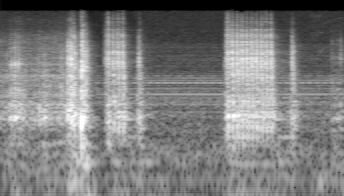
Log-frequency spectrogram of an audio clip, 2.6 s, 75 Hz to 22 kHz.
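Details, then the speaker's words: Xbox 360 (Jasper motherboard) DVD drive with Open Tray error, flashed and cleaned: harsh rattling bursts and rapid clacking chatter as the laser sled jumps; heard after flipping console, attributed to a loose screw, though owner feels the laser itself may be faulty. "I want to see if that screw came off again yep I hear it I hear it as soon as yep I flipped it over and I heard it so it's that screw"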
